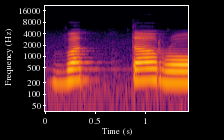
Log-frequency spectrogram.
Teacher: الف خالی کے اوپر مد ہے، جس کی وجہ سے ہم اس کو 4 الف کے برابر لمبا کریں گے · ایک تو رو کے اوپر زبر ہے، اس کو پر پڑھیں گے، موٹا پڑھیں گے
